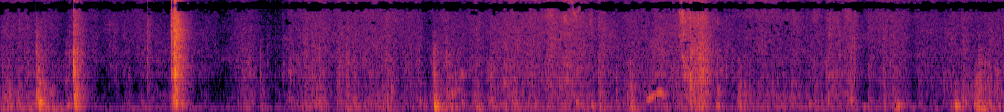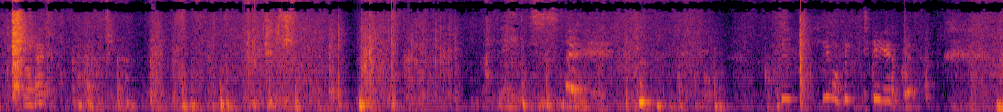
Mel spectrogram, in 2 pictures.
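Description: Thin plastic bag rustling and crinkling as it is handled and pulled off a bottle steriliser, with several sharp crackles scattered through it.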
